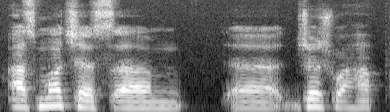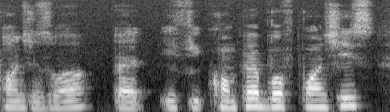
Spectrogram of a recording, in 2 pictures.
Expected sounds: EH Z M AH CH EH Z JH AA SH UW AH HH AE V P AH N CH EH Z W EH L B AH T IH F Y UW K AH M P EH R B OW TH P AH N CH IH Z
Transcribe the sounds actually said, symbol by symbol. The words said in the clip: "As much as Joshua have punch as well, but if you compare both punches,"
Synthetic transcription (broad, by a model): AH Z M AH CH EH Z JH AA SH UW AH HH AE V P AH N CH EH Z W EH L B AH T IH F Y UW K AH M P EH B OW TH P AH N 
